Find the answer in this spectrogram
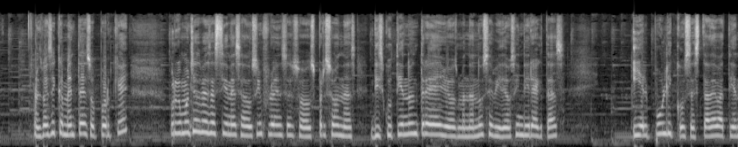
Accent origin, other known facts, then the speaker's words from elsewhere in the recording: Mexico; Somos mexicanos.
